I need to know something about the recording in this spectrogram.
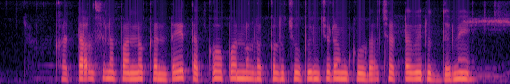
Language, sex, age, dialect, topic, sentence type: Telugu, male, 36-40, Telangana, banking, statement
